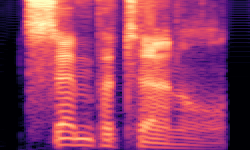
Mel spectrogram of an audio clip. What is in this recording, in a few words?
"sempiternal", British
